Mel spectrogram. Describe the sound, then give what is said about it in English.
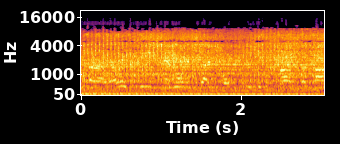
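Loud, steady helicopter rotor noise throbs throughout, with a distorted, barely intelligible loudspeaker message broadcast from the helicopter buried beneath the roar. “It sounds like he's holding the mic up to the blade to the chopper instead of to his mouth.”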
